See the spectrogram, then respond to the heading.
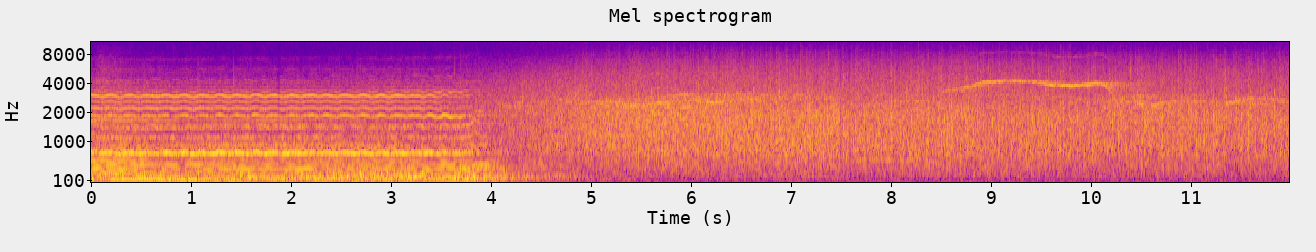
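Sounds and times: audience applauding: 4.2s - 11.9s.

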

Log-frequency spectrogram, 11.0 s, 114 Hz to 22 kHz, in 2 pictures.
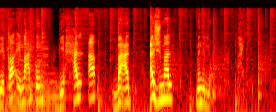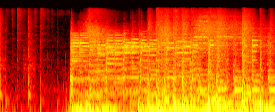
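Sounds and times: music with deep bass: 3.9s - 11.0s.

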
